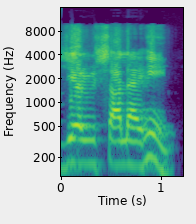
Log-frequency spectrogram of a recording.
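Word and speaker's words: ירושלים: Don't forget that Jerusalem is pronounced Yerushalayim, Yerushalayim, Yerushalayim.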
